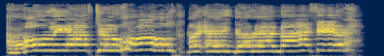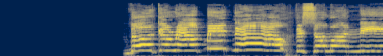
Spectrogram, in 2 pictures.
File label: Eventide H910 Vox Default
